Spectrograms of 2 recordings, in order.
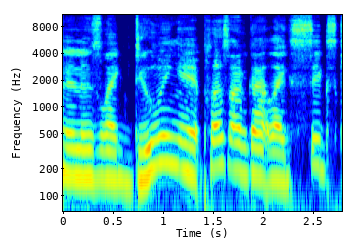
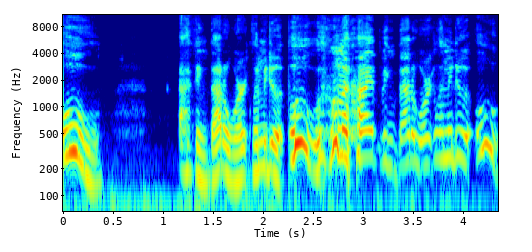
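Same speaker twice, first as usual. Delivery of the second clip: mock giddy, loud, fast, excited chatter; 4 semitones higher, 6 dB louder than usual. Retelling own habit of taking on every new idea: imitating own excited self. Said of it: "And I just get so excited".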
